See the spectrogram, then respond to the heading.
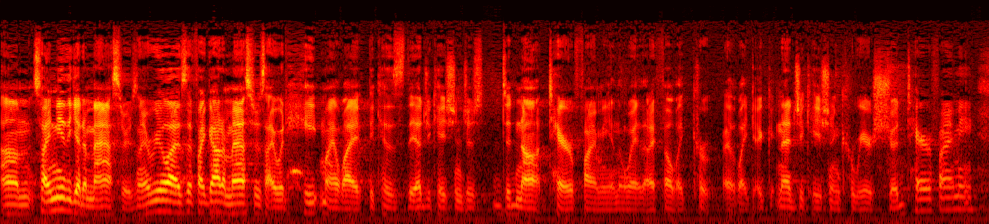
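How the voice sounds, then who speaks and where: With an American accent, a man talks at a very fast pace and medium pitch with lively intonation and hardly any pauses, over noticeable background noise. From US Midwest, southern Iowa. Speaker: medical student. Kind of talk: panel talk. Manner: casual, many fillers.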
